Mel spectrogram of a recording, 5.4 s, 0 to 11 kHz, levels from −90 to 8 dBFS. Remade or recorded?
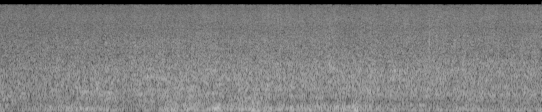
recorded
